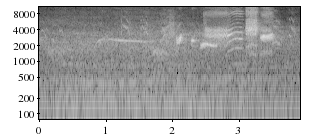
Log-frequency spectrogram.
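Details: Bulbul singing a brief run of clear whistled notes, some sliding and some clipped, over faint steady background noise.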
